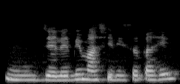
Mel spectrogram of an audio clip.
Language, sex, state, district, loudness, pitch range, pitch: Marathi, female, Maharashtra, Aurangabad, -21 LUFS, 210-230 Hz, 210 Hz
